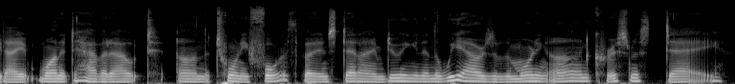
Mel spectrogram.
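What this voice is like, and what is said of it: Unusually deep voice, sounds sick. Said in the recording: “my voice is a little off here. It's especially deep. I'm getting over a cold”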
